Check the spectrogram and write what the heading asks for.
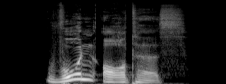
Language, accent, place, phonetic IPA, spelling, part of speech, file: German, Germany, Berlin, [ˈvoːnˌʔɔʁtəs], Wohnortes, noun, De-Wohnortes.ogg
- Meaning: genitive singular of Wohnort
